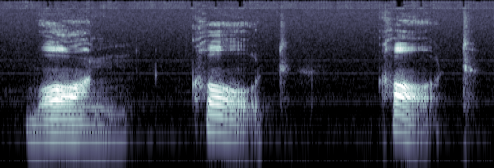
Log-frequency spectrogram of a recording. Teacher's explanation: So, in all these words we have the sound O, elongated O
